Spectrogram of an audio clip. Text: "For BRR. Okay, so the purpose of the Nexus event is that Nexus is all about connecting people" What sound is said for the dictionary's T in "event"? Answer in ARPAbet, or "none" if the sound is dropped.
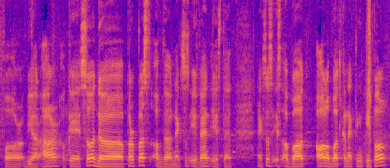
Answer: T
